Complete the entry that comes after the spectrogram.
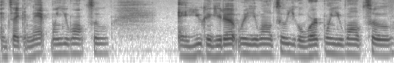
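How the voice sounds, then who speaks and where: Here a woman talks at a moderate pace. Her voice has a very deep, low pitch. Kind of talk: casual livestream talk. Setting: livestream from home.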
